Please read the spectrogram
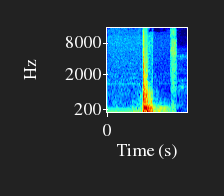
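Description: A microphone drops with a single loud, heavy thud, followed a moment later by a brief faint rattle, with no one speaking.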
